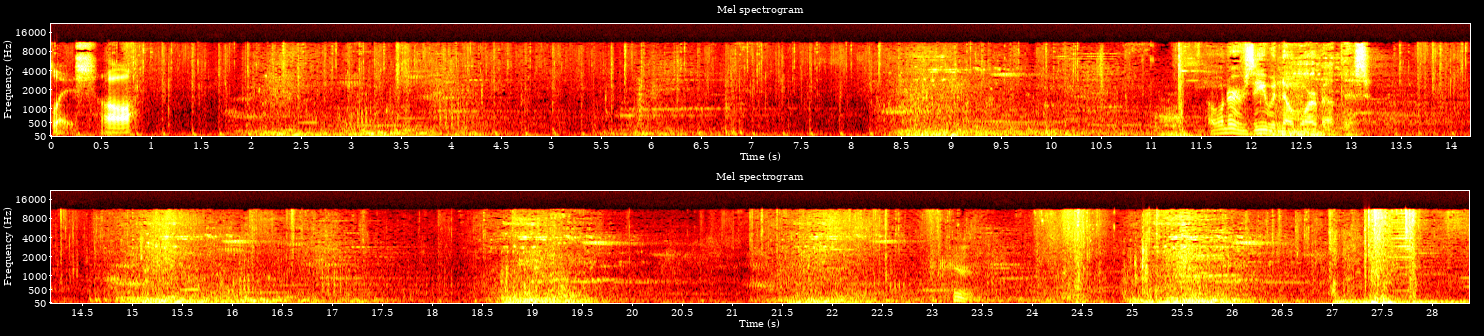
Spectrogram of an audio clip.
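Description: Quick footsteps run across a stone floor.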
